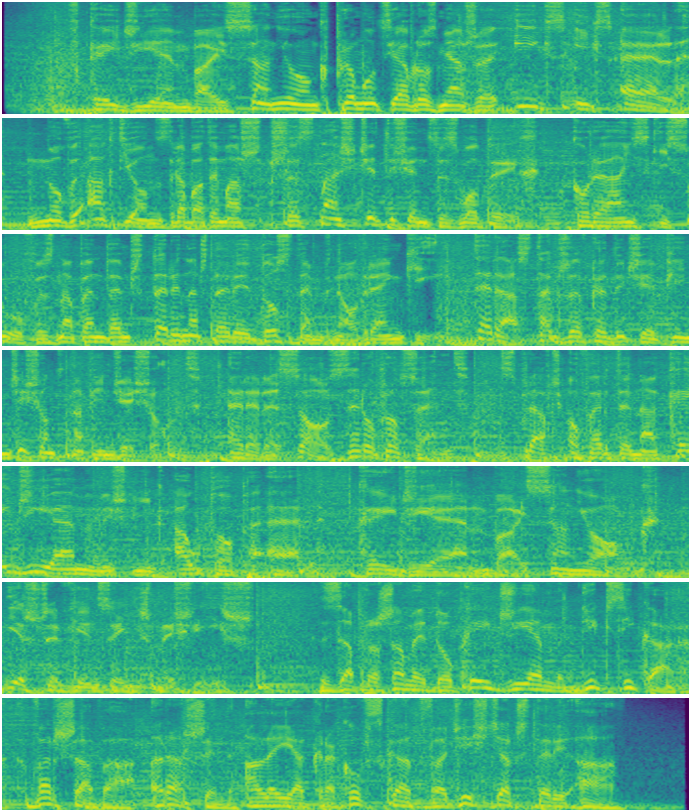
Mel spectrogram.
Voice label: reklama actyon; ssangyong

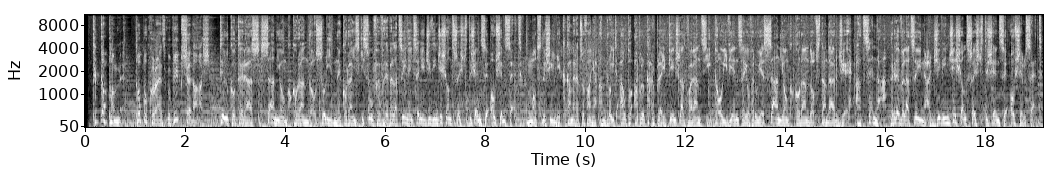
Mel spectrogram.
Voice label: reklama wyprzedaz korando; ssangyong

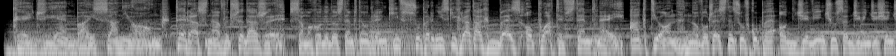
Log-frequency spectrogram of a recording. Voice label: reklama actyon torres; ssangyong

